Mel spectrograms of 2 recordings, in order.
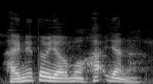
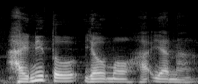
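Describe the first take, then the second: First: 'Hak' is said with a different tone. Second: 'Hak yan' is said with tones six and four. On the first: The speaker calls it wrong. "kalau salah ngomong" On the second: Asks whether there is a guest here. The speaker calls it right. "Hak Yan itu kan enam ... enam dan empat"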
